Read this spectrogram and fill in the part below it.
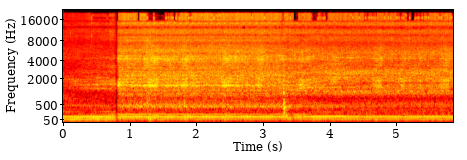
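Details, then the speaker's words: Vehicle idling right after a jump start following repairs: steady low hum with faint, irregular ticks under the hood; abnormal idle noise, source not yet found. "She's running. She's on. She's alive. But I don't know what that sound is."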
